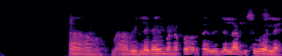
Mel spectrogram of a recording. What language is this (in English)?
Malayalam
